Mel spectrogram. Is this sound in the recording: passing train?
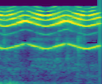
no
